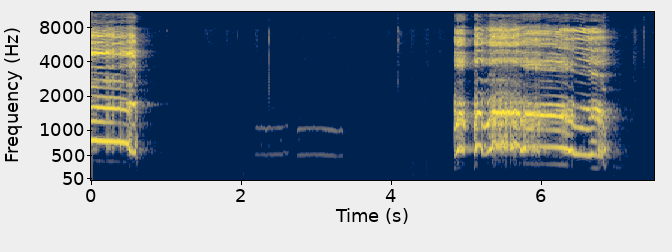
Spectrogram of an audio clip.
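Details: Spring morning crowing from a White Leghorn rooster showing off to hens: a short crow, then a long two-second crow with a rough, rich tone that falls at the end, and soft tonal notes in the pause between.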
